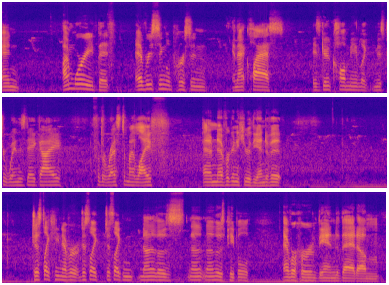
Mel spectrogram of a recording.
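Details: Male speaker who says he stutters; real stuttering throughout a long narrated story. Stuttering.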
